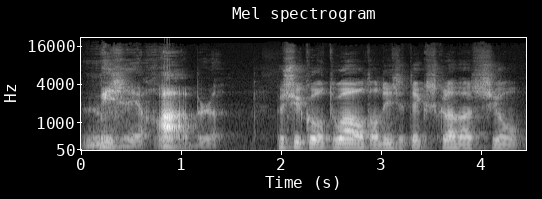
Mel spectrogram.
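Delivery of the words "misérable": low, loud and slow, hoarse with rage; a judge's cold fury in one hoarse word; hoarse single word. A narrator's reading. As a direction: spit it out in a raw, hoarse voice. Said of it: "d'une voix rauque ce seul mot".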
